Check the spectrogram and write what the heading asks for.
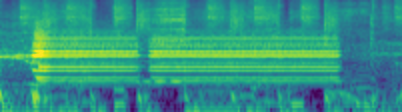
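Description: Multi-trumpet air horn on a portable compressed-air tank, sounded in two blasts: a blast of about a second, a brief break, then a longer blast of about two seconds that cuts off sharply.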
